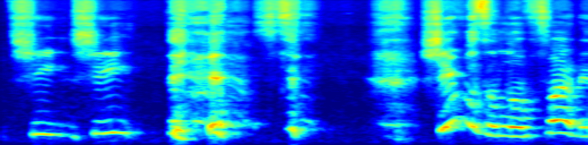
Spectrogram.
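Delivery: loud, high, laughing through the words; slow words broken up by laughter; real laughing. Real, not acted. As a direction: laugh fondly while remembering. Laughs recalling mother-in-law's funny sayings.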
